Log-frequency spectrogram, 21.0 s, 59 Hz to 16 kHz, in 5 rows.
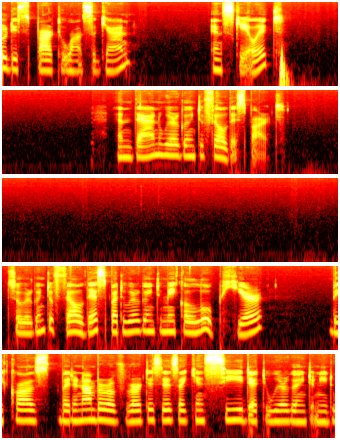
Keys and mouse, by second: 0.0-2.8 typing, 8.2-10.5 drag, 10.6 shift+click, 11.3 shift+click, 11.7 shift+click, 13.1 f, 14.3 ctrl+r, 16.2 KP_1, 18.7 g.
